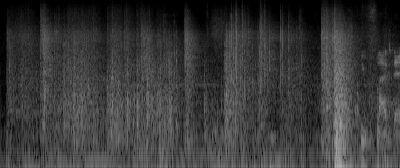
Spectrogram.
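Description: Cloth rustling and things being handled on a counter, with scattered knocks and one heavy thud about two-thirds of the way through.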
